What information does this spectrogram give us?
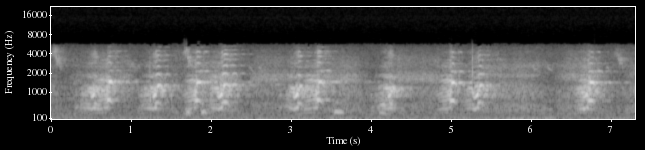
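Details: Geese on a neighbour's roof, taking a stroll and out of sight behind a tree; nasal honks in short clustered bursts, about seven bursts spaced roughly a second apart, with faint background hiss.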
